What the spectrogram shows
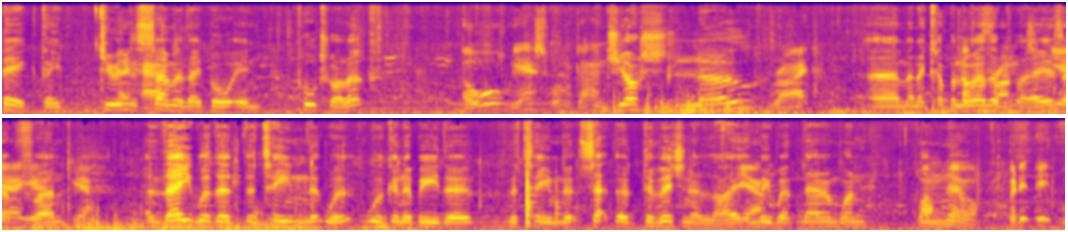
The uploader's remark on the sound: headed down to the beach to record the podcast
